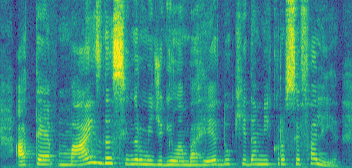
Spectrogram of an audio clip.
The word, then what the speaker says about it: Guillain-Barré: É essa a pronúncia, Guillain-Barré.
